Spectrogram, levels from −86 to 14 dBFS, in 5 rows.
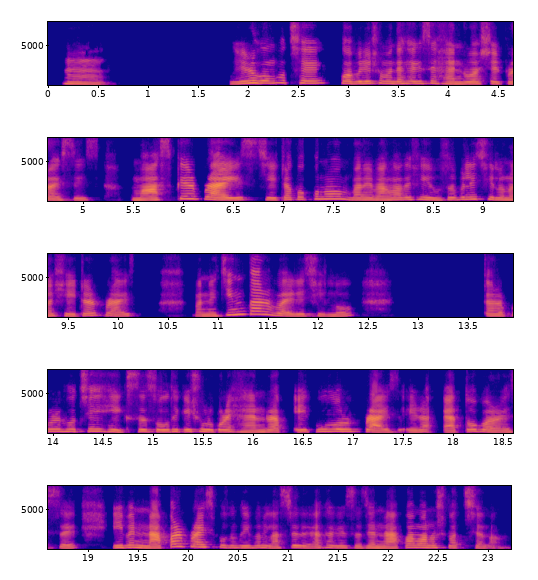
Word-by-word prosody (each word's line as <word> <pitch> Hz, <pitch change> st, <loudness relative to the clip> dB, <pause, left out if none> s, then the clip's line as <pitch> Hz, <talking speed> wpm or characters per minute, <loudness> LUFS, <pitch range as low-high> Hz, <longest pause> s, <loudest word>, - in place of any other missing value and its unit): হুম। 210 Hz, -5 st, -3 dB, 1.3 s
যেরকম 290 Hz, +4 st, +2 dB
হচ্ছে, 305 Hz, -2 st, -3 dB, 0.4 s
COVID 250 Hz, -1 st, +1 dB
এর 265 Hz, -, -2 dB
সময় 255 Hz, -3 st, -2 dB
দেখা 255 Hz, +1 st, 0 dB
গেছে 265 Hz, +2 st, -3 dB
হ্যান্ড 215 Hz, -1 st, 0 dB
ওয়াশ 220 Hz, 0 st, -1 dB
এর 225 Hz, -, -2 dB
crisis 195 Hz, 0 st, -2 dB, 0.5 s
মাস্ক 215 Hz, +1 st, +4 dB
এর 330 Hz, -, +5 dB
প্রাইস 230 Hz, -3 st, +8 dB, 0.2 s
যেটা 225 Hz, +1 st, -1 dB
কখনো 300 Hz, +3 st, -4 dB, 0.2 s
মানে 220 Hz, 0 st, -1 dB
বাংলাদেশে 240 Hz, +5 st, -2 dB, 0.2 s
usable 240 Hz, +5 st, -4 dB
ই -, -, -8 dB
ছিল 255 Hz, -4 st, -3 dB
না 215 Hz, -, +1 dB
সেইটার 230 Hz, +4 st, 0 dB
প্রাইস, 210 Hz, +1 st, 0 dB, 0.7 s
মানে 205 Hz, 0 st, -3 dB
চিন্তার 375 Hz, +3 st, +5 dB
বাইরে 210 Hz, -3 st, +1 dB
ছিল। 190 Hz, -3 st, -7 dB, 1.5 s
তারপরে 220 Hz, +5 st, -1 dB
হচ্ছে 265 Hz, +2 st, -4 dB, 0.2 s
হেক্সাসোল 235 Hz, +1 st, -1 dB
থেকে 240 Hz, 0 st, -1 dB
শুরু 240 Hz, -2 st, +2 dB
করে 225 Hz, 0 st, +2 dB
হ্যান্ড 200 Hz, +1 st, 0 dB
রাব 205 Hz, -1 st, +3 dB, 0.2 s
এগুলোর 260 Hz, +3 st, 0 dB, 0.2 s
প্রাইস, 195 Hz, -6 st, +7 dB, 0.2 s
এরা 225 Hz, +3 st, -1 dB, 0.3 s
এত 195 Hz, 0 st, -9 dB, 0.2 s
বাড়াইছে! 195 Hz, -2 st, -2 dB, 0.5 s
ইভেন 260 Hz, +1 st, +1 dB
নাপার 220 Hz, +13 st, +7 dB
প্রাইস 300 Hz, -3 st, +3 dB
পর্যন্ত 235 Hz, -2 st, -6 dB
ইভেন 235 Hz, +1 st, -5 dB
লাস্ট 205 Hz, +1 st, -5 dB
এ -, -, +1 dB, 0.2 s
দেখা 240 Hz, +3 st, -4 dB
গেছে 220 Hz, -1 st, -6 dB
যে 210 Hz, -, 0 dB
নাপা 195 Hz, +6 st, +3 dB
মানুষ 250 Hz, -1 st, +1 dB
পাচ্ছে 220 Hz, -1 st, -6 dB
না। -, -, -10 dB
230 Hz, 145 wpm, -22 LUFS, 210-255 Hz, 1.5 s, প্রাইস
